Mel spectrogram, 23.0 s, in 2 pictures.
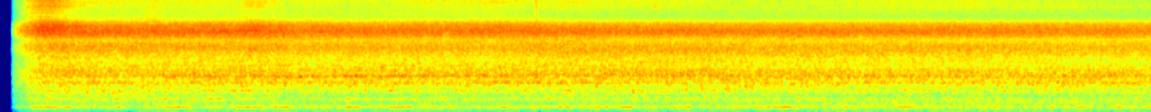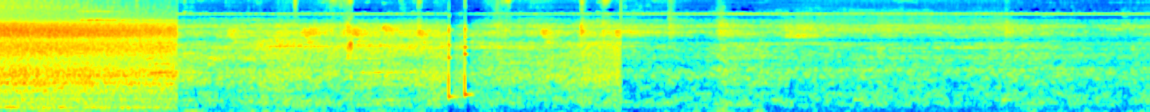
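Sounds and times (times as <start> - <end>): rushing noise: 0.2 - 13.4
electric train humming: 0.2 - 14.5.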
